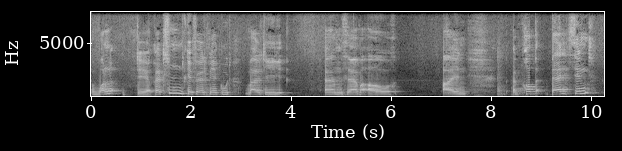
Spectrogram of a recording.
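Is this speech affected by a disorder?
Yes: Down syndrome.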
